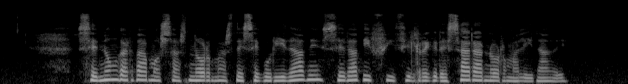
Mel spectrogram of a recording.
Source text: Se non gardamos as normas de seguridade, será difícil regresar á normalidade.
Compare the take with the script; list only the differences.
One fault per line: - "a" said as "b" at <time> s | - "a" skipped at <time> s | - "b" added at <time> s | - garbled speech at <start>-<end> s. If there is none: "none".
none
